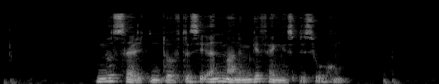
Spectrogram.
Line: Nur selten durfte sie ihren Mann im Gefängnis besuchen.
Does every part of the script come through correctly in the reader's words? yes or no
yes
